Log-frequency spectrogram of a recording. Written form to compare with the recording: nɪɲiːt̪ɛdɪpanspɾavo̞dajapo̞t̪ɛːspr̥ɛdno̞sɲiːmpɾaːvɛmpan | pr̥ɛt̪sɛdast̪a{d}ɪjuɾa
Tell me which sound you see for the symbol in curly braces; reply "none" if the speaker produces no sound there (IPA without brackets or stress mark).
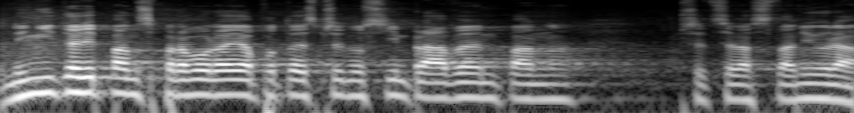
n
